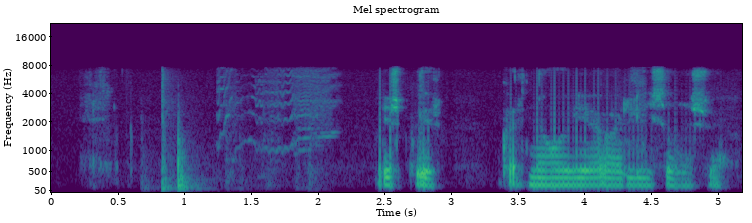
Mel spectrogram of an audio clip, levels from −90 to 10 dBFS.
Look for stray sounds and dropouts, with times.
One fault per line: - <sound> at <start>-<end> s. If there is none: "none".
- squeak at 0.7-2.2 s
